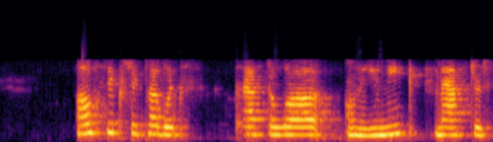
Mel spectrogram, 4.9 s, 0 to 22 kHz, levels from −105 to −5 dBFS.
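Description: From the start the speech carries the G.729 codec sound at 8 kbit/s. Each 10 ms frame is rebuilt from a vocal tract filter, a pitch predictor and a few fixed pulses, so nothing above 4 kHz survives. Consonants lose their air, and the voice has a plainly audible roughness and a slightly synthetic edge. That is the typical texture of a low-rate model-based VoIP codec.

At 2.38 s, right after "six republics", VoIP packet loss concealed by the speech codec takes over until 2.55 s. About 50 ms of audio is missing, which points to five lost 10 ms frames. The decoder extends its last pitch and filter settings and lowers the gain on each successive frame, so the speech smears into a fading buzzy tone or coloured noise. Because each frame depends on the state of the one before, the sound stays weak or distorted for a short stretch after real packets return, just before "a law on the".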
